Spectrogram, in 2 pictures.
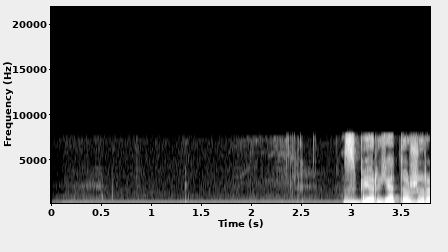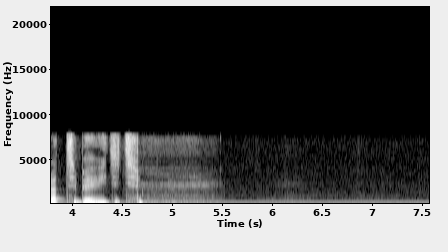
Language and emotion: Russian, neutral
